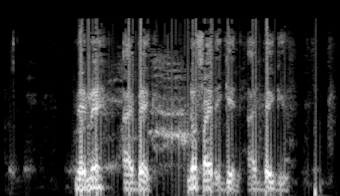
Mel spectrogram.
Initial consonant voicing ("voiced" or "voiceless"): voiced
